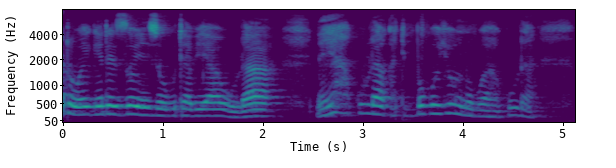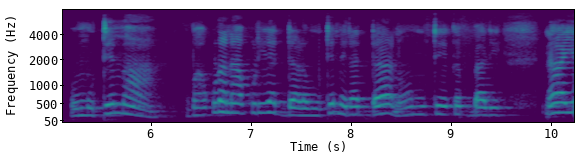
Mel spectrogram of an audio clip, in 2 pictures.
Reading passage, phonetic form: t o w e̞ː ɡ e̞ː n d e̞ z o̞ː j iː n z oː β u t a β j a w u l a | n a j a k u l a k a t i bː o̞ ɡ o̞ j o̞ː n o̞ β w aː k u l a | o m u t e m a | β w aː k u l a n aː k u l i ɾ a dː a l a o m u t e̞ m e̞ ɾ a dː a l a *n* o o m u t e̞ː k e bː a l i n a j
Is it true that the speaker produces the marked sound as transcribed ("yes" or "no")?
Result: yes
